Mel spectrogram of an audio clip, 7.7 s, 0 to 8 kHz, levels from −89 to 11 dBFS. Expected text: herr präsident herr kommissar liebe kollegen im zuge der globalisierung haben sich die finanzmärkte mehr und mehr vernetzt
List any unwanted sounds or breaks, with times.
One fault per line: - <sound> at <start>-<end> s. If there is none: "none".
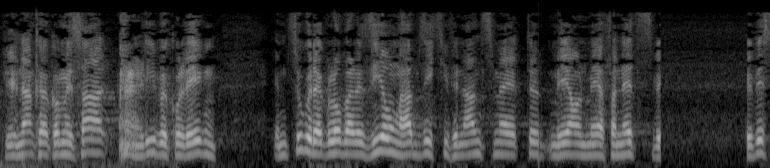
none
